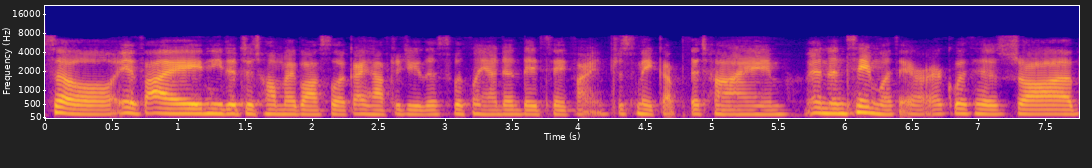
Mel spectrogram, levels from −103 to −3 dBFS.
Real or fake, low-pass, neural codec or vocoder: fake; 7.2 kHz; autoencoder, 48 kHz, 32 numbers a frame, DAC-VAE, trained on Japanese speech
